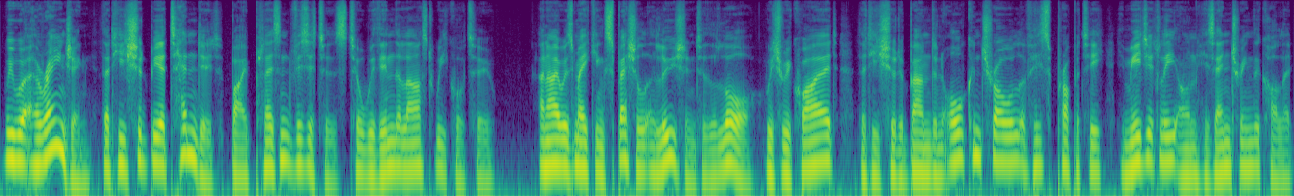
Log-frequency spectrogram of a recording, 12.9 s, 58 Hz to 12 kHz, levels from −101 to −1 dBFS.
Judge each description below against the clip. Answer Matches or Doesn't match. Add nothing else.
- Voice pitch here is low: Matches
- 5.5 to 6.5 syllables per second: Matches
